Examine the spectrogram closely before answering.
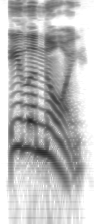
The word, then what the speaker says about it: Illinois: Also remember about the silent s. It's pronounced Illinois.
